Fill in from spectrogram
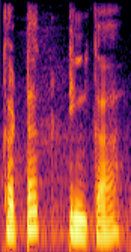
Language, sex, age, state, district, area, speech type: Goan Konkani, male, 18-30, Goa, Salcete, rural, read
